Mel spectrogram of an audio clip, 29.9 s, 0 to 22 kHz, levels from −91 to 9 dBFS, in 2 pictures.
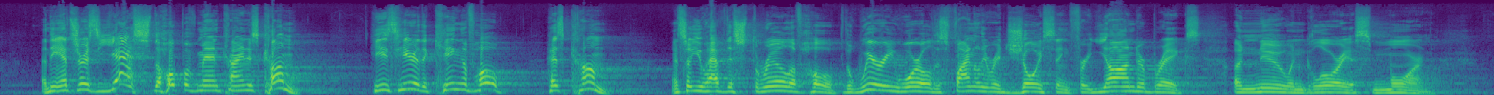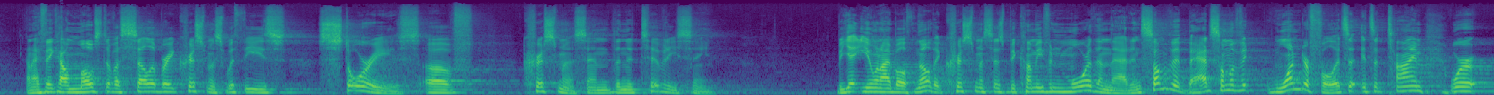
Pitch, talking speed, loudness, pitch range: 155 Hz, 180 wpm, -14 LUFS, 130-185 Hz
